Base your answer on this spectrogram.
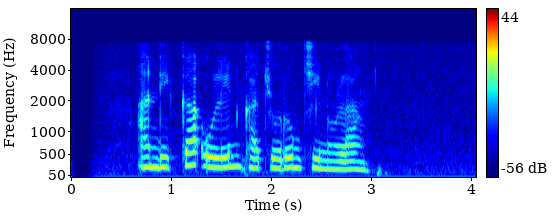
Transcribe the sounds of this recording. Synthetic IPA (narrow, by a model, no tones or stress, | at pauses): ʔandikaʔulɪnkḁt͡ʃuɾʊŋ̥t͡ʃinolaŋ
